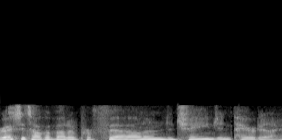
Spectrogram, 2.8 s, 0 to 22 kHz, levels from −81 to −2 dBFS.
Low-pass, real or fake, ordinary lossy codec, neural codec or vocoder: 5.4 kHz; fake; AAC, 24 kbps; codec, 16 kHz in and 24 kHz out, 0.4 kbps, LongCat-Audio-Codec, fine tuned four codebook decoder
